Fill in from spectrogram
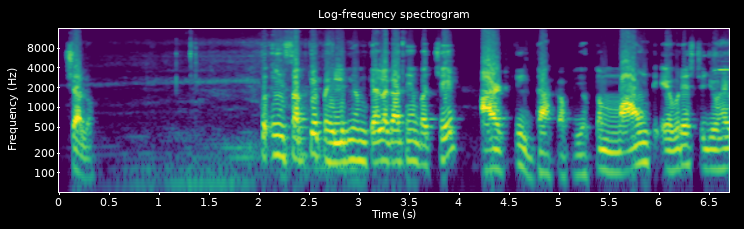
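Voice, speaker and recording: A man teaching English grammar in a classroom style. He keeps asking the pupils whether they have understood, calls them "my children", and reads the English examples slowly. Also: medium pitch. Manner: slows right down to read English examples aloud.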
